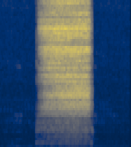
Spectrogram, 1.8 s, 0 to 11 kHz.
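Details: Close nest-cam recording of preening barn owl chicks in Israel's Hula Valley, 7 July 2021. A soft tap is followed by a single sustained, airy hiss of about three quarters of a second.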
